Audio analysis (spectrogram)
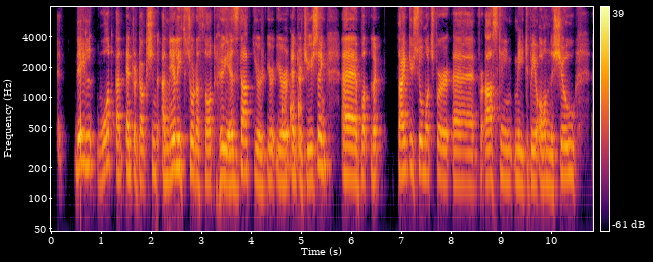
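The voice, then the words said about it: Irish accent. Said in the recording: “my Irish accent ... the Irish accent brings a nice level of sophistication”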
